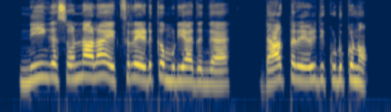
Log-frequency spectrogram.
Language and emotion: Tamil, angry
